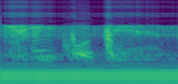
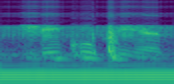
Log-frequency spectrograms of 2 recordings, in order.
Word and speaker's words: Chinquapin: Good evening, and once again, you have pronounced it correct. Chinquapin. Chinquapin, that is correct.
